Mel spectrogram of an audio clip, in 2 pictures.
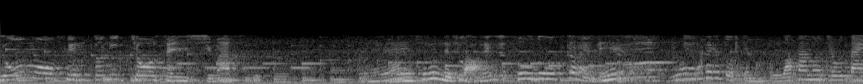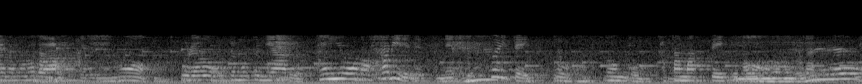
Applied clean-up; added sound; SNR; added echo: none; Mechanical fan; 13 dB; reverberation time 0.9 s.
